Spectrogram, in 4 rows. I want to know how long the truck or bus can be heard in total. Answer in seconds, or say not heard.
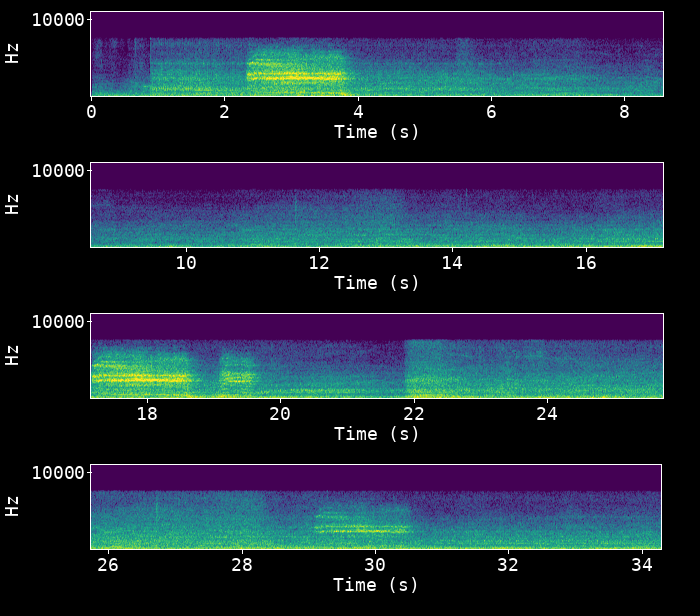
34 s.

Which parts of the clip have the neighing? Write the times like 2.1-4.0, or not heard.
2.3-4.0, 17.1-19.6, 29.1-30.6.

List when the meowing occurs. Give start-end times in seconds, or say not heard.
not heard.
